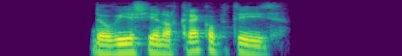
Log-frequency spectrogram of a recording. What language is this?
Western Frisian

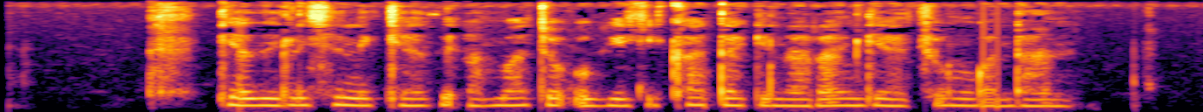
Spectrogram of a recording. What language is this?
Swahili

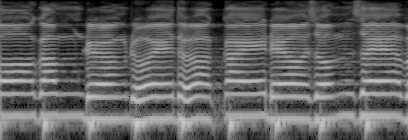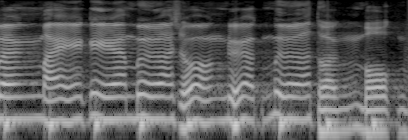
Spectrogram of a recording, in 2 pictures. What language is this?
Vietnamese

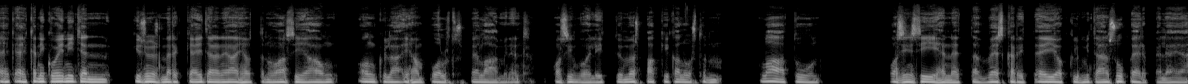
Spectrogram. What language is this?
Finnish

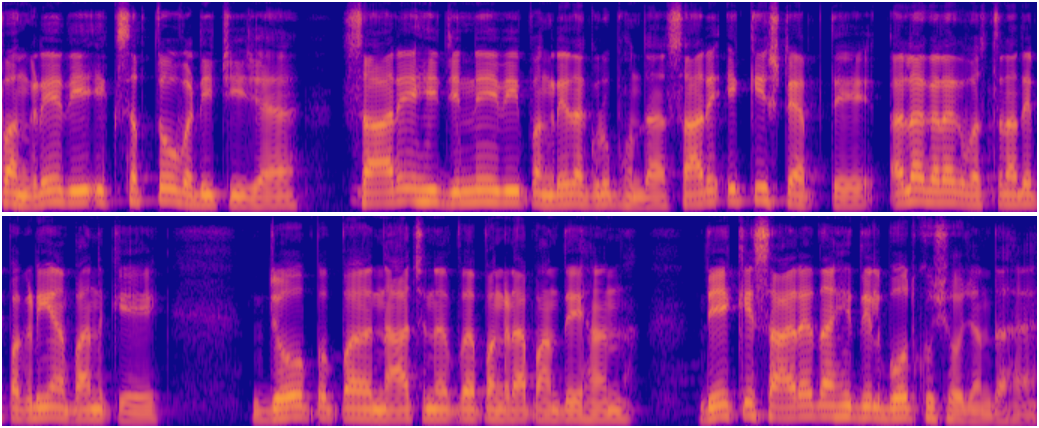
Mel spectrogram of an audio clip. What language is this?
Punjabi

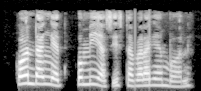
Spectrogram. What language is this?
Kalenjin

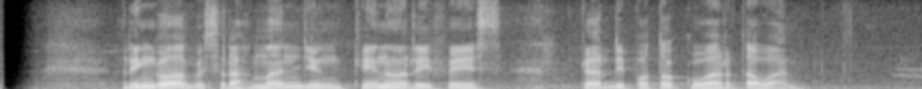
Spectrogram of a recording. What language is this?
Sundanese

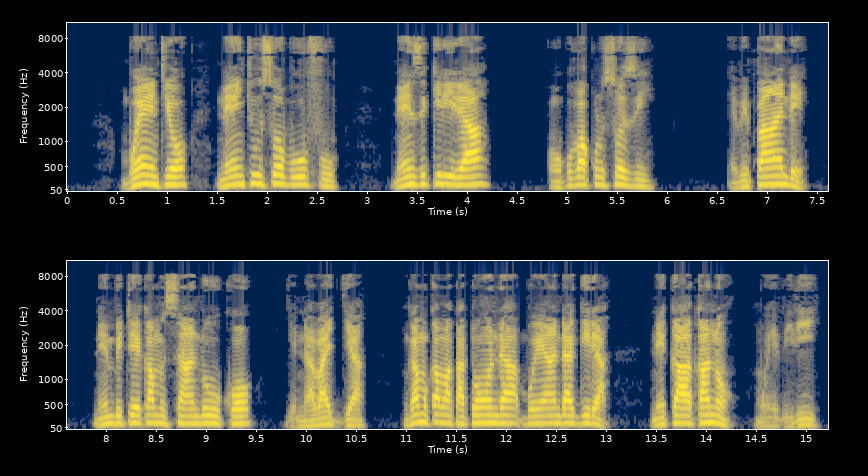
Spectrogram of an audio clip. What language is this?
Ganda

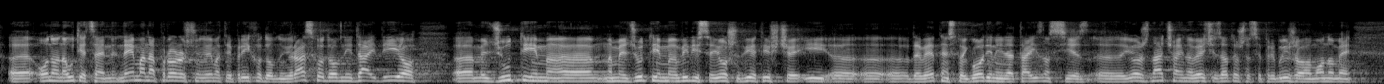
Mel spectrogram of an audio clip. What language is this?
Croatian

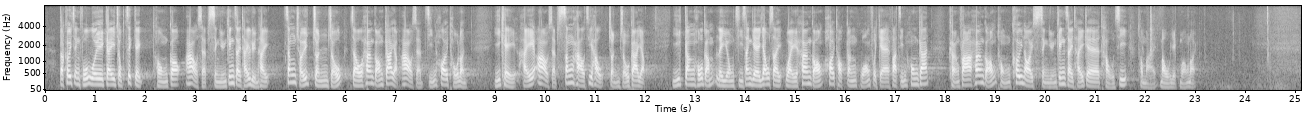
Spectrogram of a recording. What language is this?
Cantonese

